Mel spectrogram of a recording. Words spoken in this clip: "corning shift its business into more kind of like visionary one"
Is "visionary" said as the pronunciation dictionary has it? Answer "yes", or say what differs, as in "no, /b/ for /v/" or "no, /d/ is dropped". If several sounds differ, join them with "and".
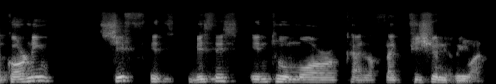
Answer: no, /f/ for /v/ and /ʃ/ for /ʒ/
